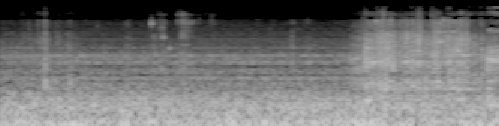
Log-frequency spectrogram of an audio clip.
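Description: A person taking a noisy slurping sip of an iced energy drink about three seconds in, over a low steady rumble.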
